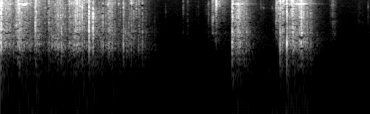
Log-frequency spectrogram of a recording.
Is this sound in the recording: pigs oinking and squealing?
no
